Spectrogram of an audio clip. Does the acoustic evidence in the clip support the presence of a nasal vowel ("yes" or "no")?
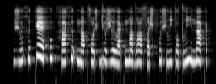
no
